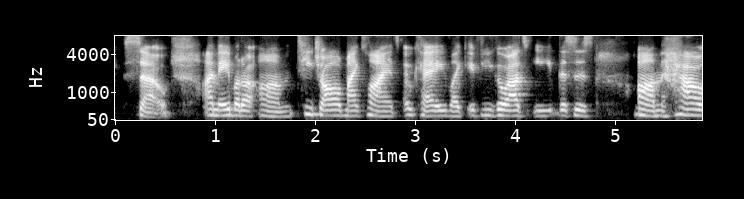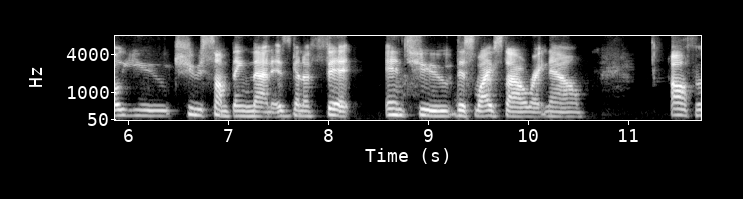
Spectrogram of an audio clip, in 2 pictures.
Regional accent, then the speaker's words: Louisiana, United States; my home state of Louisiana

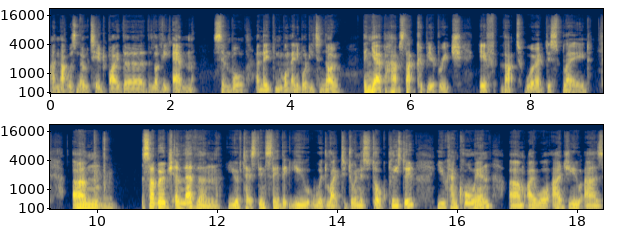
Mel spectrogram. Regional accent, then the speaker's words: Gloucester, South West England, United Kingdom; I am from Gloucester in England

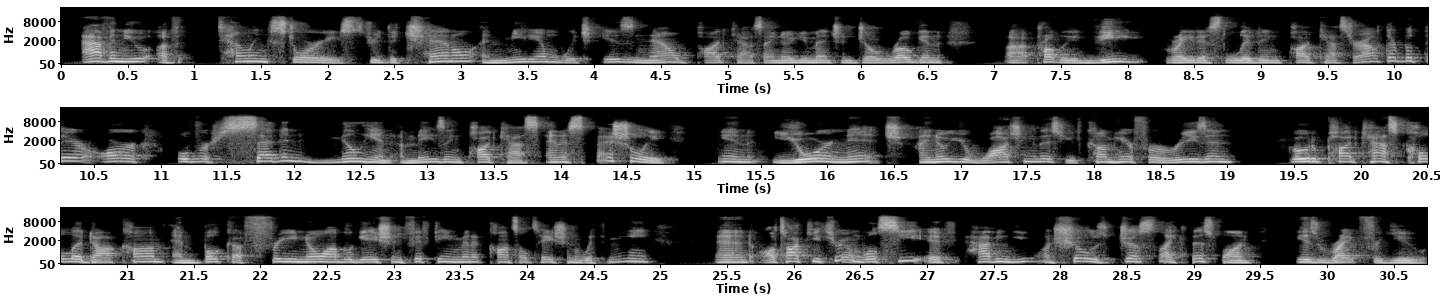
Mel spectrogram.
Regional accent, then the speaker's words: Iran; I'm from Iran

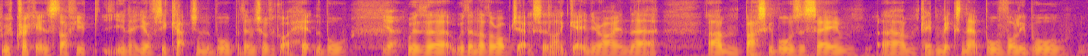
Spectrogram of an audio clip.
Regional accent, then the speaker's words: Camborne, South West England, United Kingdom; I loved it. Like until you move away, you don't realise how, I don't want to say shit because it's not shit because it's my childhood, but how rough it was.

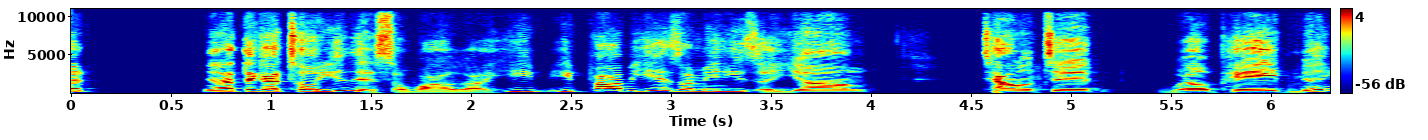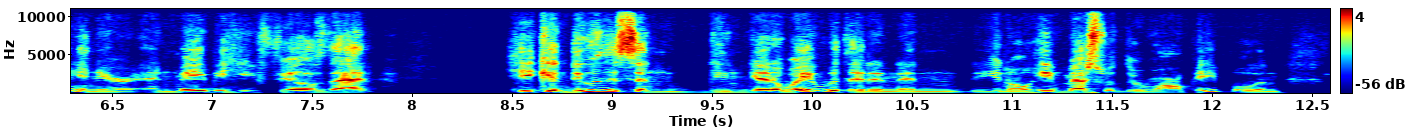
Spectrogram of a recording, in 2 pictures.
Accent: Los Angeles, California, United States; And I'm not even from the New York area. I mean, I grew up in L.A. with West Coast rap, you know, …

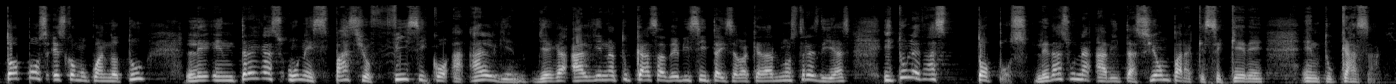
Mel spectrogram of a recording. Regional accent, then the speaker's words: Bolivia; aquí en mi país, no sé si en otros países se dice igual, aquí en Bolivia decimos

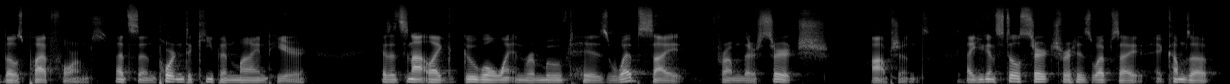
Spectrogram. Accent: United States

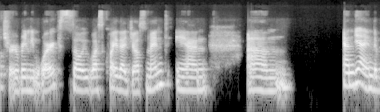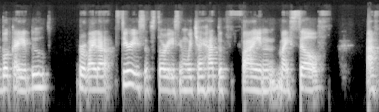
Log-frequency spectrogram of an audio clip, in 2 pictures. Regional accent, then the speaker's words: Mexico City, Mexico; English is a second language; moved away; I was definitely born and raised in Mexico City

